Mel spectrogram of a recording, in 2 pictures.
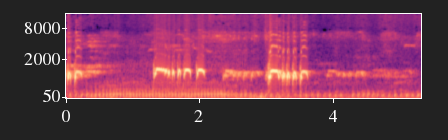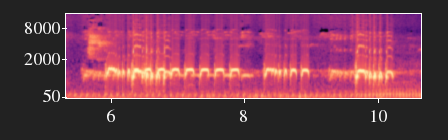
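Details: Local zebra dove singing with emotion toward a rival: several bursts of fast arched coos spread across the recording, with a level humming tone and low pulsing noise between phrases.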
